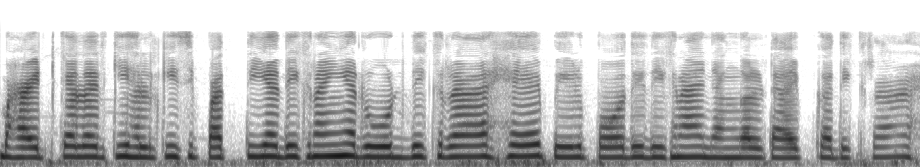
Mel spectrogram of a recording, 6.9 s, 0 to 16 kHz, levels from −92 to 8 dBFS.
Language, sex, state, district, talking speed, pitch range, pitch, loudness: Hindi, female, Uttar Pradesh, Deoria, 200 wpm, 220-235 Hz, 230 Hz, -14 LUFS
